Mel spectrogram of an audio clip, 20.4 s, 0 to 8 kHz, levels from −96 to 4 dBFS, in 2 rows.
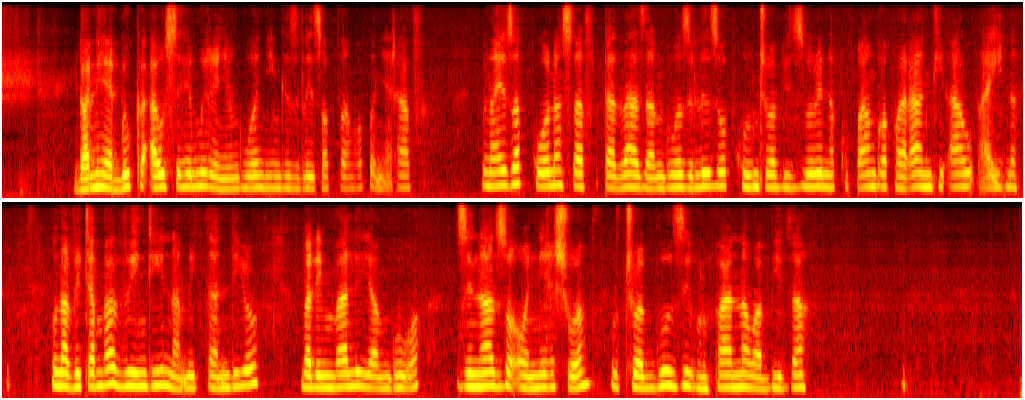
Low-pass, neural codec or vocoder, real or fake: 7.2 kHz; codec, 16 kHz in and 24 kHz out, 0.8 kbps, FocalCodec, streaming, 65536 codes; fake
